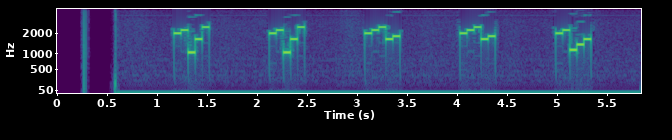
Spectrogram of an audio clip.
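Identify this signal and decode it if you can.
Five-tone selective call (ZVEI), heard as quick runs of five tones, tones of about 70 ms. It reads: 89160 89160 89067 89067 89246
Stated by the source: ZVEI five-tone selective call received by SDR, recorded by Feuerwehr Orlamünde (f85360).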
